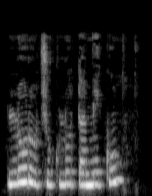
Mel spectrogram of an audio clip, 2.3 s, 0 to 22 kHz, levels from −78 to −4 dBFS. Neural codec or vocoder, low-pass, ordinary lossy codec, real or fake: none; 10.8 kHz; AAC, 32 kbps; real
